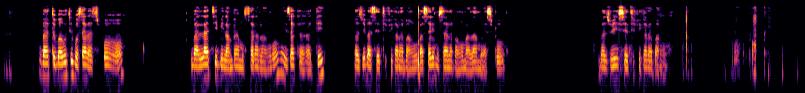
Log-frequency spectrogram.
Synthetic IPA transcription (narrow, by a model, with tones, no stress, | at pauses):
ba˨to˨ba˨u˦ti˦ko˨sa˦la˨spɔ˦ʁ | ba˨la˦ti˦bi˨la˨mba˦ja˨mo˨sa˦la˦na˨ja˨ŋɡo˦e˨za˦ka˨ʁa˨tɛ˦ | ba˨zo˨˦i˦ba˨sɛ˨ʁti˨fi˨ka˦na˨ba˨ŋɡo˦ba˨sa˦li˦mo˨sa˦la˦na˨ba˨ŋɡo˦ma˨la˦mu˨ja̰˨spɔ˦ʁ | ba˨zo˨i˦sɛ˨ʁti˨fi˨ka˦na˨ba̰˨ŋɡo˦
